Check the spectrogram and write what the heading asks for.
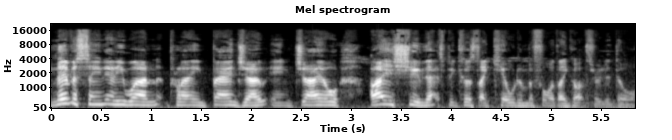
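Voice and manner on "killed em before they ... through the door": ordinary talk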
